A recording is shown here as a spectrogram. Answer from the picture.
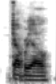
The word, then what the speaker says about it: Gabriel: It could be Gabriel, that's how his name is pronounced.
